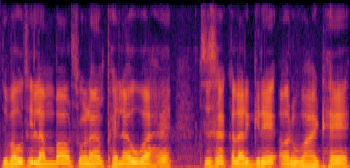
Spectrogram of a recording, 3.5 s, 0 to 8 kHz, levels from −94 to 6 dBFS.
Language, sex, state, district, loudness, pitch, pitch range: Hindi, male, Jharkhand, Garhwa, -12 LUFS, 140 Hz, 135-140 Hz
